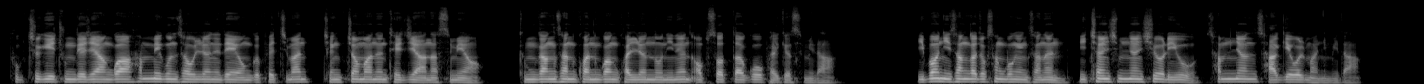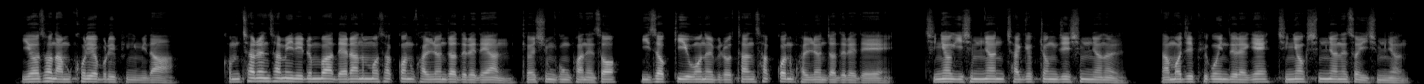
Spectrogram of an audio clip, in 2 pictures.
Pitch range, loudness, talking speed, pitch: 110-125 Hz, -27 LUFS, 325 characters per minute, 115 Hz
